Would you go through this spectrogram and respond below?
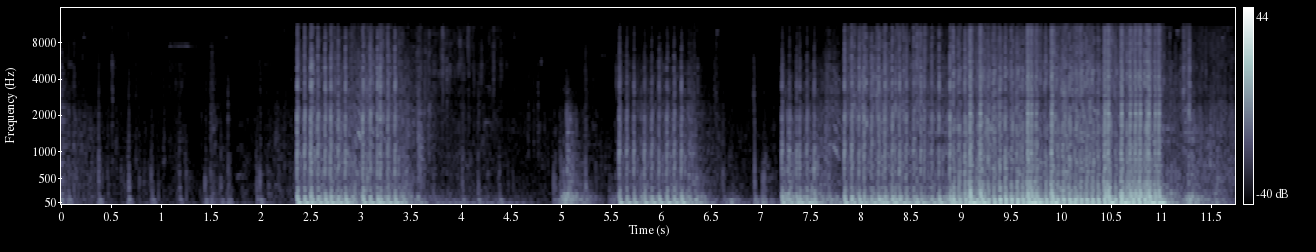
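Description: A Spitfire gun in a video game fires in long sustained automatic bursts, loud and harsh, with short gaps between volleys and faint game noise in the pauses.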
